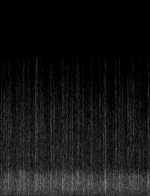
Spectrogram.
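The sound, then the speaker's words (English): An audience applauds steadily as two volunteers come forward, a dense patter of many hands clapping at a moderate, even level with faint peaks of individual claps standing out throughout. “Please give him a round of applause as they're coming forward.”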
